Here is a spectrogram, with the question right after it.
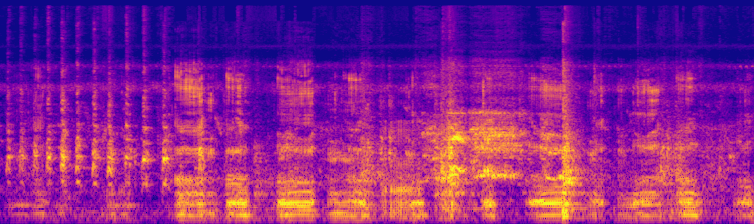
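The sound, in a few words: pig and chickens on a farm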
